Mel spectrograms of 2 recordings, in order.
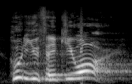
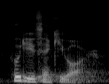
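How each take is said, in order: First: It is said in an agitated, confrontational tone. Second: It is said in a slow, calm tone.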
